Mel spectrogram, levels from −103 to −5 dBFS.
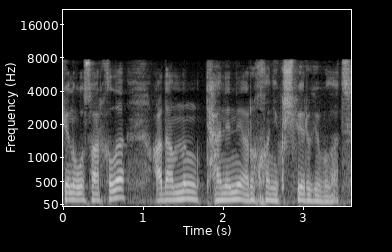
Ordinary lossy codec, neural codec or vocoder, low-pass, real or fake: none; none; none; real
